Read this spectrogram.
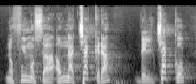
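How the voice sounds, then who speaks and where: A man's voice: on the high side, big pitch swings, a little slow, fairly bright tone. A man with an Argentine accent telling a boastful comedic story that turns into a gospel message. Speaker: comedic preacher.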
